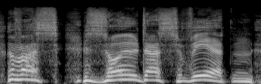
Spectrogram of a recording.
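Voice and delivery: high, slow, indignant demon mother; angry demand. Acted. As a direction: draw out each word menacingly. Monster confronts the detective.

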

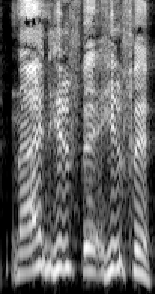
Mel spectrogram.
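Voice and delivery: high-pitched cry for help; mock panic. Captive grabbed by an attacker, mock panicked cry for help. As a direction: call for help in acted terror.

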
